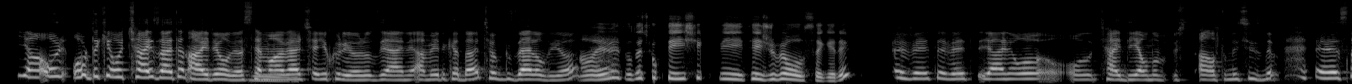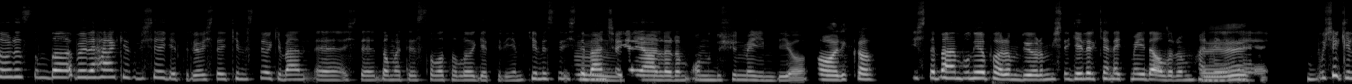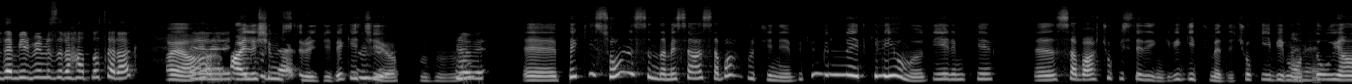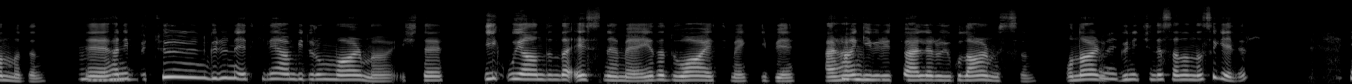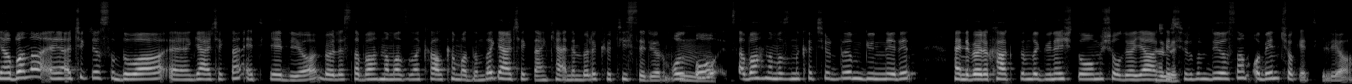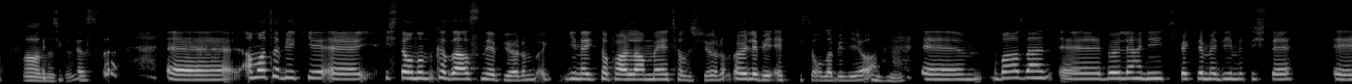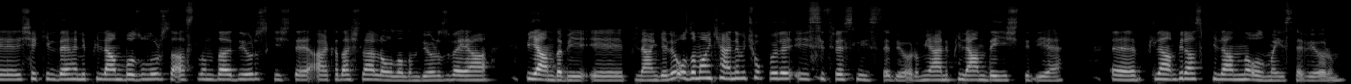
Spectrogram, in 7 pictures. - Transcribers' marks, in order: other background noise; tapping; unintelligible speech
- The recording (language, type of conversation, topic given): Turkish, podcast, Sabah uyandığınızda ilk yaptığınız şeyler nelerdir?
